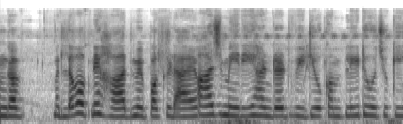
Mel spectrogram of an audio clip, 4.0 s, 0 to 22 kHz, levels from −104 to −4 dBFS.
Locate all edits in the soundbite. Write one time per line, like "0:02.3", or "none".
0:02.0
